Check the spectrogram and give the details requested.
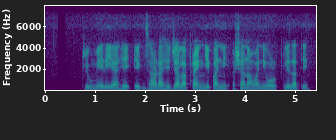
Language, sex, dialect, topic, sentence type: Marathi, male, Varhadi, agriculture, statement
